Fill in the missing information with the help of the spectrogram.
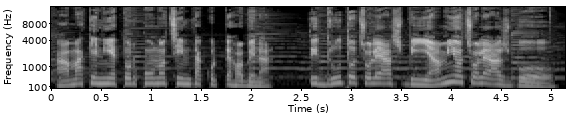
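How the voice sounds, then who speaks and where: Man acting henpecked village fisherman, high voice, nagging yet agreeable sidekick, cartoon dialogue, faint music. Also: lively intonation, normal speed, fairly bright tone. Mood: grumbling, plaintive. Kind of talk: animated folk-tale dialogue.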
